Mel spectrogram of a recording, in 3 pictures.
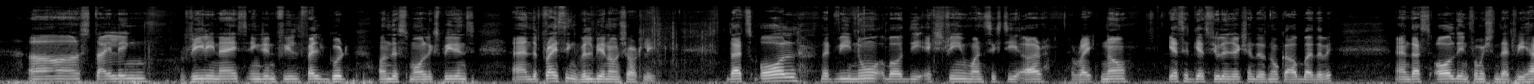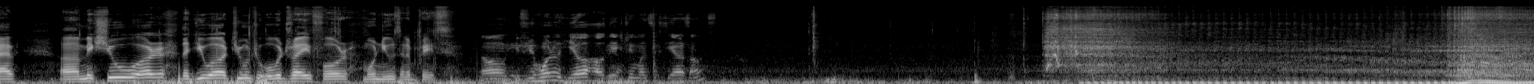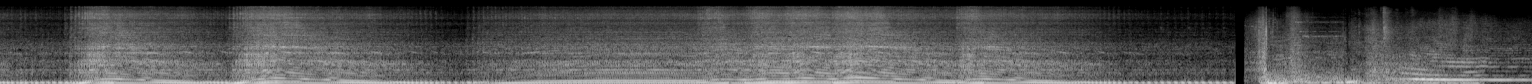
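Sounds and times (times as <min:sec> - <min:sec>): motorcycle engine idling and revving: 0:25.6 - 0:43.1, 0:44.6 - 0:46.0.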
